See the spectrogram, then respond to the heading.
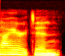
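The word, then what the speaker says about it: Ayrton: said the major cooly it is pronounced iron but it is written Ben Joyce xli the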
